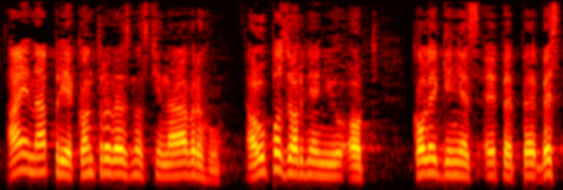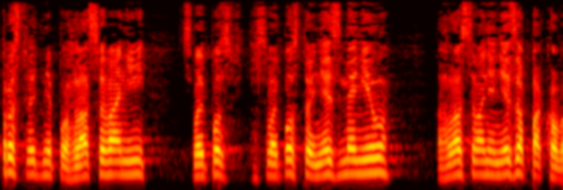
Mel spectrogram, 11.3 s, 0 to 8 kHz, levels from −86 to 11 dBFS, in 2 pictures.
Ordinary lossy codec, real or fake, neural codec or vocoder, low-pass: none; fake; codec, 16 kHz, 16 kbps, FreqCodec, larger model; none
